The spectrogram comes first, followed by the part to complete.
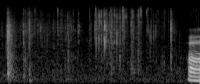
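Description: Plastic packaging crinkling and disc cases clicking as Blu-ray cases are handled, a series of small crackles that thickens about a second in.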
